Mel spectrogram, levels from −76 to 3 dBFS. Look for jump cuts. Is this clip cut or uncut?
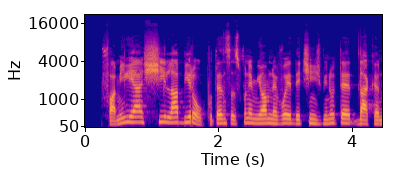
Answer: uncut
